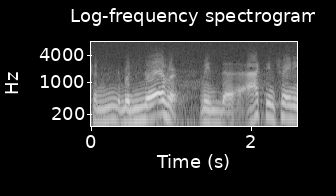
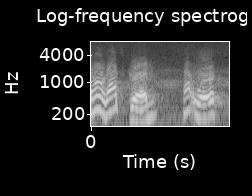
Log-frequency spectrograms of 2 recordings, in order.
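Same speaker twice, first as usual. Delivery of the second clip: pleased praise; 7 semitones higher, slower than usual. Retold or imitated. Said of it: "I say".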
